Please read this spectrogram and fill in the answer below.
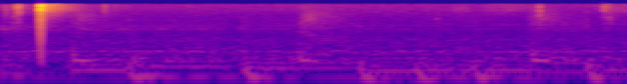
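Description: Lego Technic pneumatic pistol firing: a single sharp, very short snap just after the start as the air is dumped into the firing piston. Quiet background music plays under it.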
